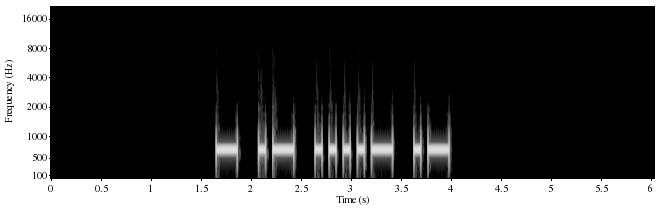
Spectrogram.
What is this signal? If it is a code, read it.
Morse code, heard as a keyed tone, about 17 wpm, 700 Hz. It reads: TA4A
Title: DXCC-100 Call Signs - 4 Characters - 17wpm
